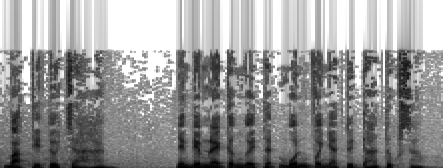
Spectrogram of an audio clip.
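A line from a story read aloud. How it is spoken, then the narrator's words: Bitter smirk. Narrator (Vietnamese): Người đàn ông khẽ nhếch môi cười chua chát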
